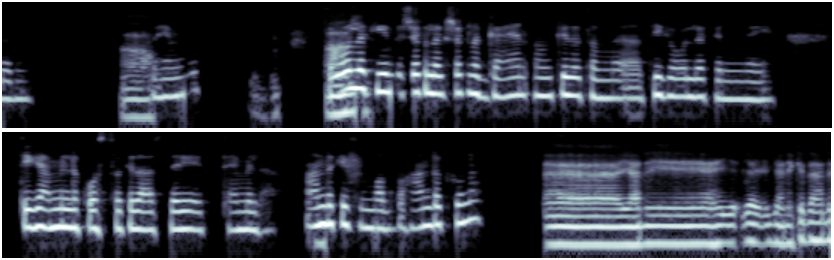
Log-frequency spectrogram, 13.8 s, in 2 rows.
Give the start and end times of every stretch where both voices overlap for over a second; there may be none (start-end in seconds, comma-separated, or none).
none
